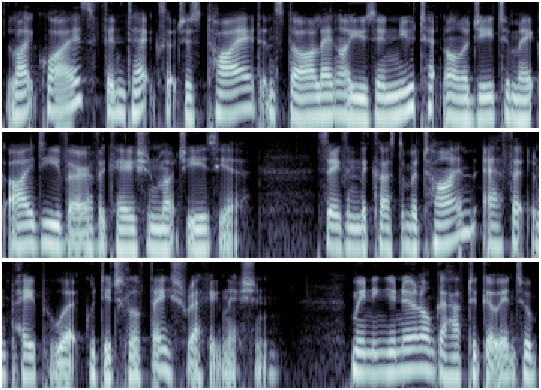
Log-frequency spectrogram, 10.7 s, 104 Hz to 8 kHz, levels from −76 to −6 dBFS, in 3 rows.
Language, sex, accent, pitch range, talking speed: English, female, British, 145-180 Hz, 205 wpm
